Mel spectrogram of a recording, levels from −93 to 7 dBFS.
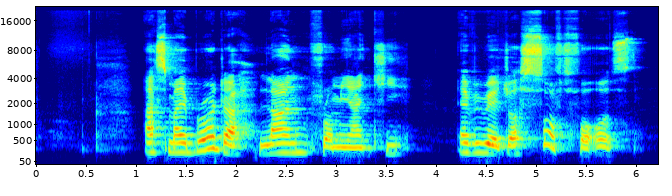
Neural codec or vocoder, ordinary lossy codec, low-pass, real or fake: none; none; none; real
